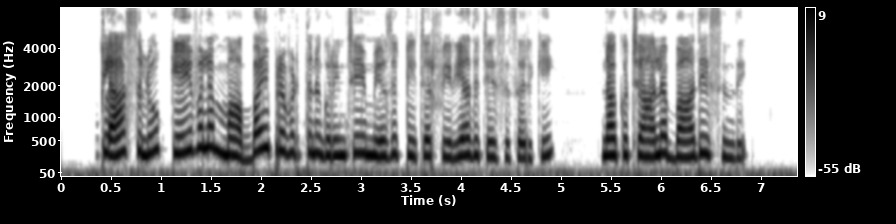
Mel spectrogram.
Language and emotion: Telugu, sad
